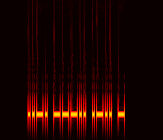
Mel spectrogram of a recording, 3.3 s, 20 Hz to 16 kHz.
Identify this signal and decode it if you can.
Morse code, heard as a keyed tone, about 28 wpm, 700 Hz. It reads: F8LT
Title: DXCC-100 Call Signs - 4 Characters - Repeated 2x - 28wpm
